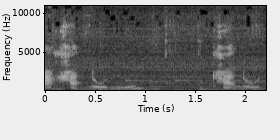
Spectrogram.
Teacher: พยางค์แรกออกเสียงอะกึ่งเสียงพยางค์ที่สองออกเสียงแบบมีหอหีบนำ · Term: อักษรนำ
